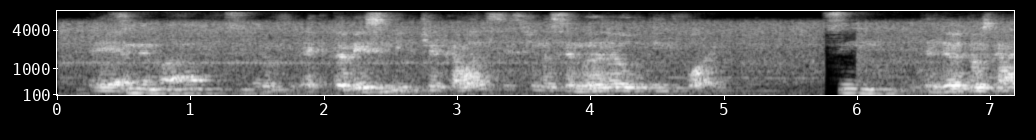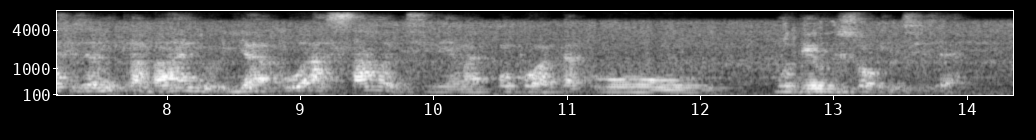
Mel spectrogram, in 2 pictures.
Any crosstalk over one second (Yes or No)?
No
